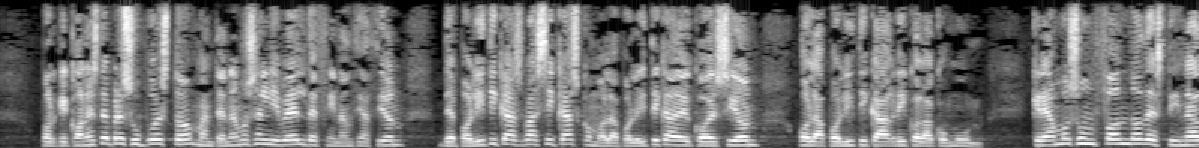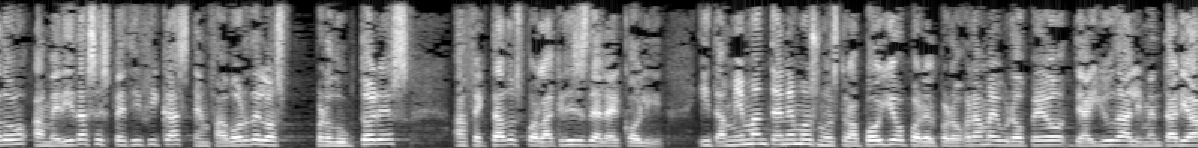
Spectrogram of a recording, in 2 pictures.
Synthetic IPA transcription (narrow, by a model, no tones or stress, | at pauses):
po̞ɾkeko̞ne̞st̪e̞pɾe̞supwe̞st̪o̞mãnt̪e̞nẽ̞mo̞s̬e̞lniβ̞e̞ld̪e̞finãn̟θjaθjo̞n | d̪e̞po̞lit̪ikazβasikasko̞mo̞lapo̞lit̪ikað̞e̞ko̞e̞sjo̞n | o̞lapo̞lit̪ikaːɣ̞ɾiko̞lakomũŋ | kɾe̞amo̞suɱfo̞nd̪o̞ðe̞st̪inað̞o̞ame̞ðiðase̞spe̞θifikase̞ɱfaβ̞o̞ɾðe̞lo̞s | pɾo̞ðukt̪o̞ɾe̞s | afe̞k̚t̪að̞o̞spo̞ɾlakɾis̬izðe̞laeko̞li | it̪ambje̞nmãnt̪e̞nẽ̞mo̞znwe̞st̪ɾoapo̞ʝo̞po̞ɾe̞lpɾo̞ɣ̞ɾamae̞wɾo̞pe̞oðe̞aʝuð̞aːlimẽnt̪aɾja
